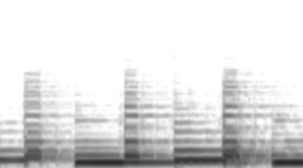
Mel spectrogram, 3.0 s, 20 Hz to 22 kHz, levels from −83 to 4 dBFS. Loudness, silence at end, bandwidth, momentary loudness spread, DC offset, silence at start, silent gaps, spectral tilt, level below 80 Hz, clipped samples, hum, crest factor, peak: -18 LUFS; 0 s; 2.8 kHz; 11 LU; under 0.1%; 0 s; none; -13 dB/octave; -64 dBFS; under 0.1%; none; 8 dB; -8 dBFS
